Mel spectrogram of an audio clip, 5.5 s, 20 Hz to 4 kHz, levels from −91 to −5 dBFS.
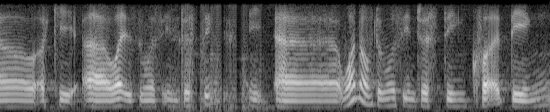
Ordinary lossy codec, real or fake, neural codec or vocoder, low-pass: none; real; none; 3.6 kHz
